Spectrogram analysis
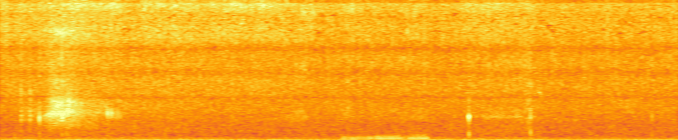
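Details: Steady, low, rumbling snoring from a cat sleeping in the afternoon, faint room noise behind.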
